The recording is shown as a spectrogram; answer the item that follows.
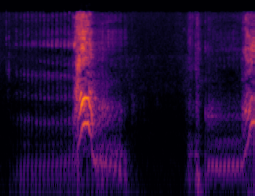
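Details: Angry dog giving a low pulsed growl that breaks into a sharp rising-falling bark, then resumes growling with another bark starting at the end.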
